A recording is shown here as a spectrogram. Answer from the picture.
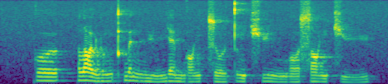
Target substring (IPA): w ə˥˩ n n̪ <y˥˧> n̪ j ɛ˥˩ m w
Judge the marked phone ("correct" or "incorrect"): incorrect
